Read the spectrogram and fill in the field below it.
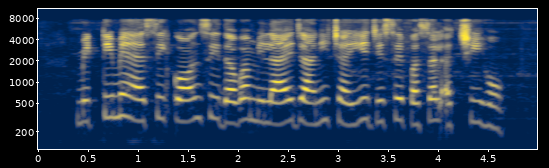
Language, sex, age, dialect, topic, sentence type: Hindi, female, 25-30, Awadhi Bundeli, agriculture, question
